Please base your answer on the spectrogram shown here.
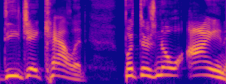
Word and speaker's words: Khaled: a thing about dj khaled right dj khaled khalid who i mispronounced his name all the time not on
